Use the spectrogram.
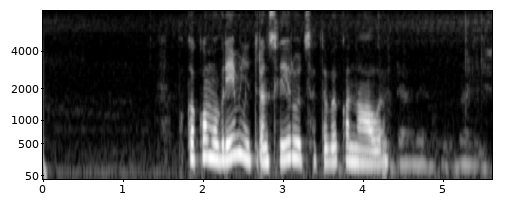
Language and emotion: Russian, neutral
